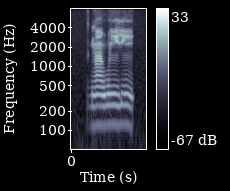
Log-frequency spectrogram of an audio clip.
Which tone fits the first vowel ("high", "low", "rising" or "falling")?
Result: high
